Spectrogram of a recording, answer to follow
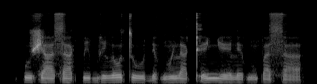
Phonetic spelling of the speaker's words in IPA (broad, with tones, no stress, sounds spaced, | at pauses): k͡p u˨ ʃ aː˨ s a˨ k͡p i˨ b i˨ l o˦ t uː˨ ɗ ɪ˨ ɡʷ ĩ˦ l a˨ kʼ e˦ ɲ eː˨ l e˨ ɡʷ ĩ˨ p a˨ s a˨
